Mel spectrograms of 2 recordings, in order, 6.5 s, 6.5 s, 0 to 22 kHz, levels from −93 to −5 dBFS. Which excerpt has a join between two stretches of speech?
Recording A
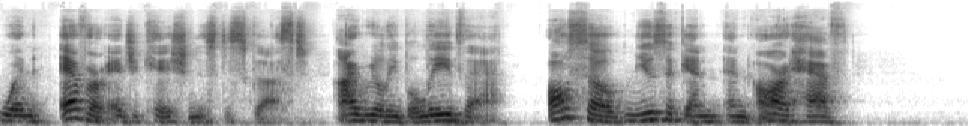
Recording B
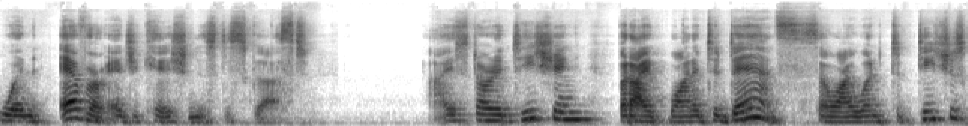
B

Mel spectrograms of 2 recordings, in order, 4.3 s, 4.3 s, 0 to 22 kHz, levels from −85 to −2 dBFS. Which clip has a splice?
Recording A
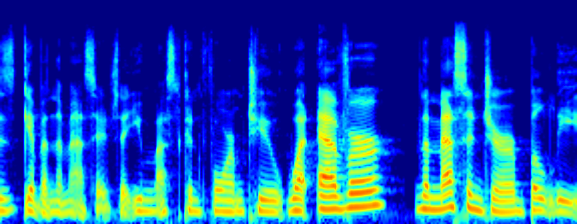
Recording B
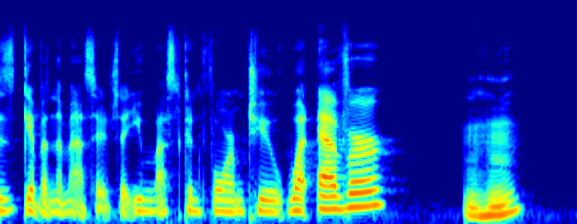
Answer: A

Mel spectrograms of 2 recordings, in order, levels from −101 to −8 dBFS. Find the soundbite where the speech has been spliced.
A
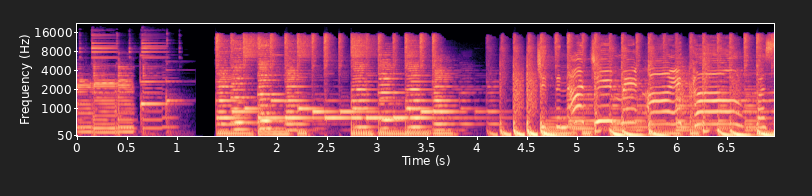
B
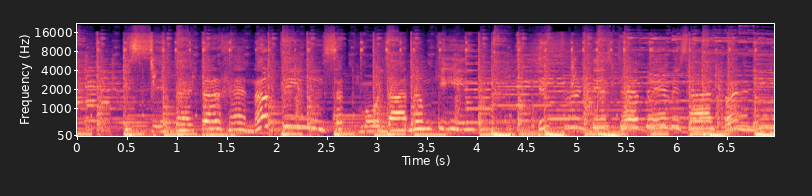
A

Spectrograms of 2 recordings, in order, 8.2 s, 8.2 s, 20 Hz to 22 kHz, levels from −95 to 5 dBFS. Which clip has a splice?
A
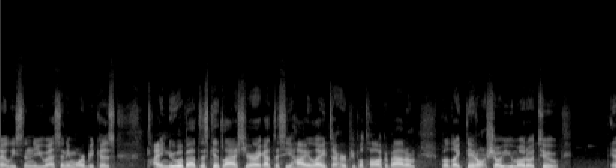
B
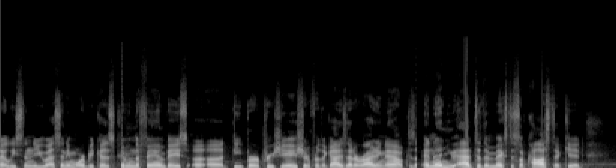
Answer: B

